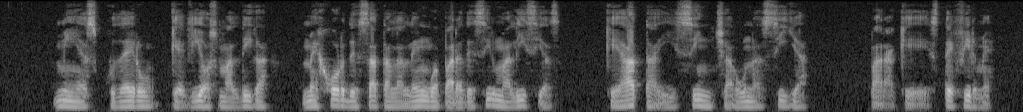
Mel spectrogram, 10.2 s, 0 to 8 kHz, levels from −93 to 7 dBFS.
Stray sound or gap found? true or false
false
